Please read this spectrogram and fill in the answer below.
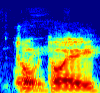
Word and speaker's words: Toei: Toei, right? Toei, yeah.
